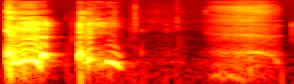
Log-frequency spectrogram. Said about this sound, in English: Hit that cough button next time.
